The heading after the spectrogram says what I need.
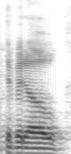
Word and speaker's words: Thibodeaux: forcing one-on-one matchups for uh Dexter Lawrence Kevin Thibodeaux uh did I say his name right yeah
